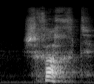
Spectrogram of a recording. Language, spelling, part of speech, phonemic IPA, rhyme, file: Dutch, schacht, noun, /sxɑxt/, -ɑxt, Nl-schacht.ogg
- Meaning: 1. a shaft, a pole-shaped object or part of one, e.g. a handle 2. a shaft, an access opening 3. a pledge, freshman, especially if subject to hazing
